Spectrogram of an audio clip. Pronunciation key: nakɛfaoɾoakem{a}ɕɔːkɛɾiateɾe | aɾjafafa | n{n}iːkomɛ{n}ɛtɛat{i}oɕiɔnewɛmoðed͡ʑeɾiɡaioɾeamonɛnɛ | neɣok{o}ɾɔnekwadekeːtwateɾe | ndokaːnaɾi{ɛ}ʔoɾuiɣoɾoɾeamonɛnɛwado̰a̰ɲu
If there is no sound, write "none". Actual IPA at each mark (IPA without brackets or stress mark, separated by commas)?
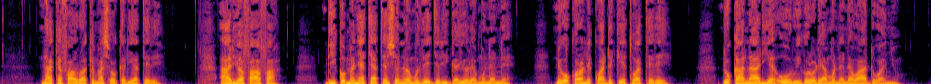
a, d, ɲ, e, ɔ, ɛ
